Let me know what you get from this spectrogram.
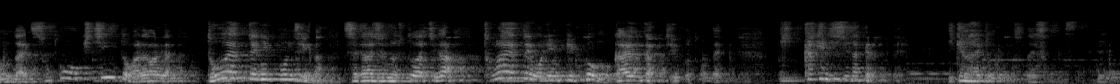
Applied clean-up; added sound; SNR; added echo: neural separator model SepFormer DNS4.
